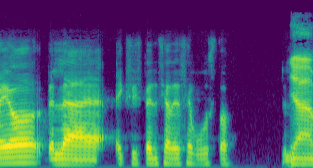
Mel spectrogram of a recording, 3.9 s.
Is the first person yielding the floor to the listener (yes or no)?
yes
